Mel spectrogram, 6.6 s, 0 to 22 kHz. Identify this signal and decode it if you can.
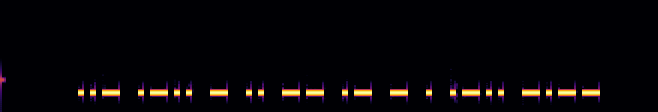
Morse code, heard as a keyed tone, about 20 wpm, 700 Hz. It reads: ULTIMATELY
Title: Sentences from Top 1200 Words - New Word Drill Alt - 20wpm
